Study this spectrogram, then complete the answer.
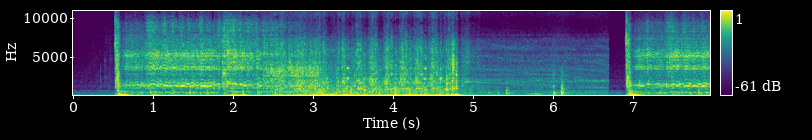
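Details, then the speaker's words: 1966 Ford F250 factory 4x4 with a carburetor that is missing pieces, and a weak battery. The engine fires and runs rough for about four seconds, fades and dies, then catches briefly again. It is starving for fuel and stalling; a new carburetor is believed needed. "well I guess we know we need a carburetor at least that's the longest she's ran"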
